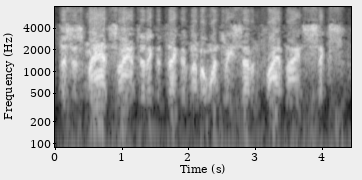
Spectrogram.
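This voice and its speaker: An actor playing a flippant, hard-boiled private detective on the telephone in a noisy 1940s radio drama. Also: male voice, mid-range voice, flat delivery, normal speed. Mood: breezy. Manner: flippant, breezy.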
